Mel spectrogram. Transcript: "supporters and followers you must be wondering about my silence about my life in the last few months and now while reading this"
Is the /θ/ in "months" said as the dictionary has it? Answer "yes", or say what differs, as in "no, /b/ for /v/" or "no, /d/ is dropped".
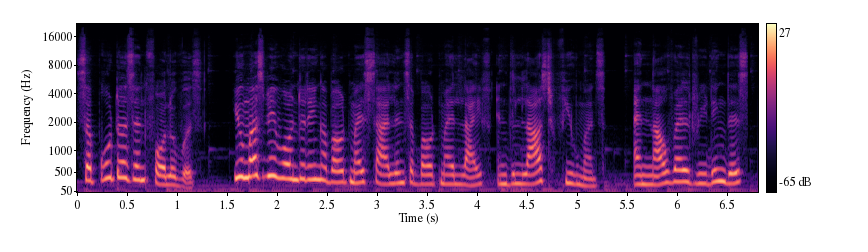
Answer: no, /t/ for /θ/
